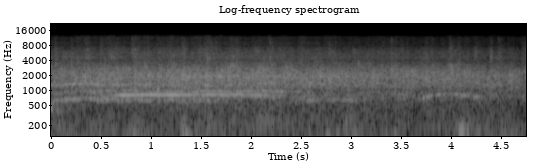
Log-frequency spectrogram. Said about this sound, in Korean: 한국 컴패션 대표 서장희님을 모시겠습니다. 큰 박수로 환영해 주십시오.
